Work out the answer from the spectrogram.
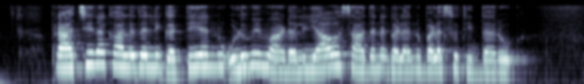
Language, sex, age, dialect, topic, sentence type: Kannada, female, 51-55, Coastal/Dakshin, agriculture, question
